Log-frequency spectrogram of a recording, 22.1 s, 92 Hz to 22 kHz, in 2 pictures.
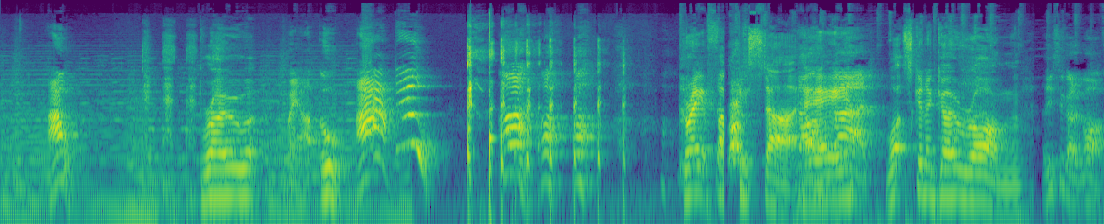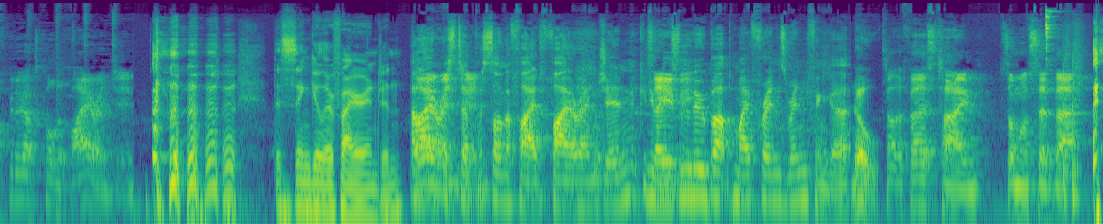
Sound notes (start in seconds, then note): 3.9 pop; 12.4 laugh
